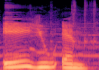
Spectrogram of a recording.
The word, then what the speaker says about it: Om: Om is not pronounced as OM but as AUM, Aum.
